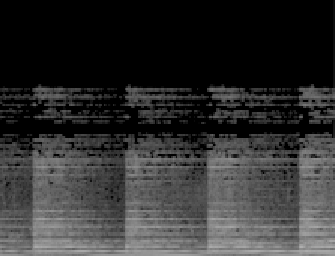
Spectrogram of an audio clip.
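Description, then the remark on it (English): A church bell tolls four times at a steady, slow pace, each loud strike ringing out and overlapping the lingering hum of the one before, with no voices. “It tolls for thee. For whom the bell tolls.”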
